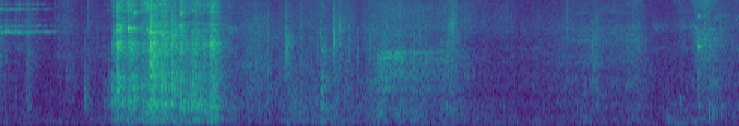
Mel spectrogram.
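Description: Workshop handling noise: a rough scraping rustle lasting under a second near the start, fainter rubbing after it, and a light click near the end.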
